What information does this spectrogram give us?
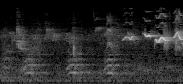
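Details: Ultramarine grosbeak, described as fiery and singing: soft low voiced notes first, then loud high warbled phrases near the end, sliding and slightly buzzy.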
